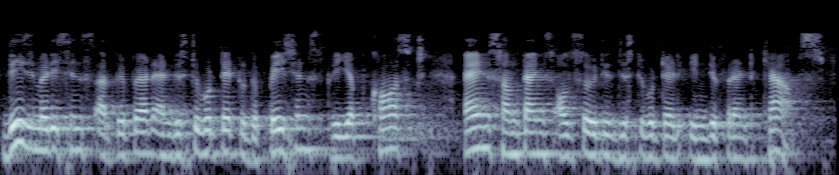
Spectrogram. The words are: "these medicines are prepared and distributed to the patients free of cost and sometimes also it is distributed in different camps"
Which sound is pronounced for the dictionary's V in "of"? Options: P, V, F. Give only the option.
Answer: P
